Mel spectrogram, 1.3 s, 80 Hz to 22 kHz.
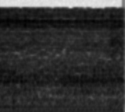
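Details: VAZ-2110 (Lada "desyatka") 8-valve injector, after replacing the idle air control valve: the old one stuck extended, so the car stalled at idle and wouldn't start without gas; now even, steady idle, smooth low drone, no surging or stumbling; normal idle.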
